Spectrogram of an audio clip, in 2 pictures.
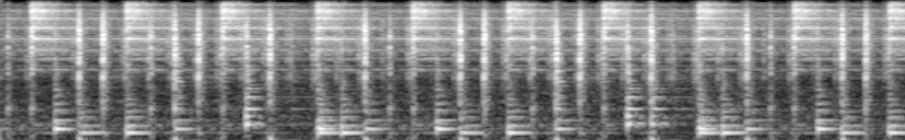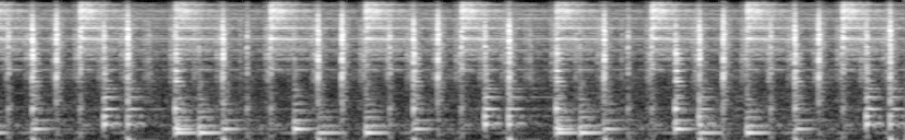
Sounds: Drum, Snare drum, Bass drum, Rimshot, Percussion

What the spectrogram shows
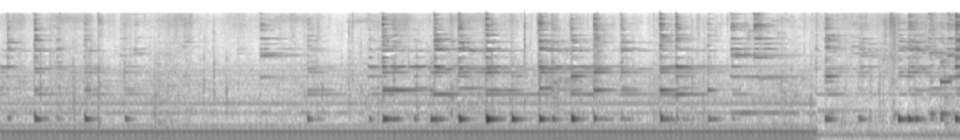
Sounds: bovinae cowbell

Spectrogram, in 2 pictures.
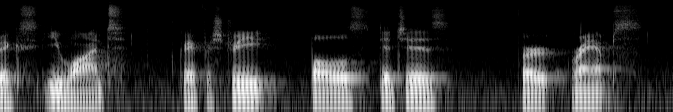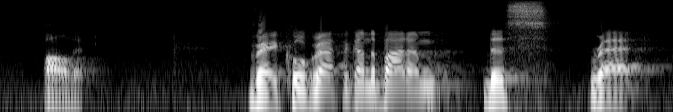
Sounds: Speech

